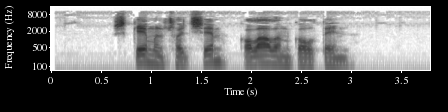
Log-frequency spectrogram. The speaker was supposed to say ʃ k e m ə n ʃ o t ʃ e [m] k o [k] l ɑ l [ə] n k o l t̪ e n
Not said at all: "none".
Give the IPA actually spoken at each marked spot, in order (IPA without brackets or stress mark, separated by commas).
m, none, ə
